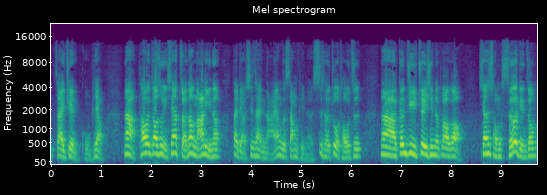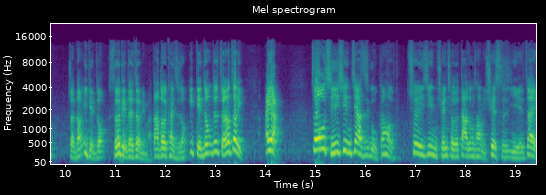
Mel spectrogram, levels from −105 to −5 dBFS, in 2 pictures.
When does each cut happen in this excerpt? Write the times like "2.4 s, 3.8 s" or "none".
none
